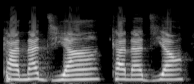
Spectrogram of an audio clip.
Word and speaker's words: canadien: If I want to say je suis canadien, that means finish with I-E-N, I don't pronounce the N, je suis canadien, but if I'm talking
